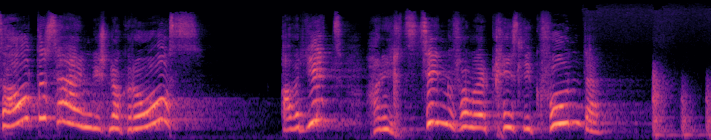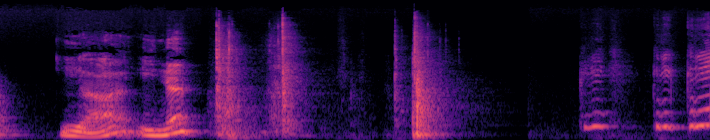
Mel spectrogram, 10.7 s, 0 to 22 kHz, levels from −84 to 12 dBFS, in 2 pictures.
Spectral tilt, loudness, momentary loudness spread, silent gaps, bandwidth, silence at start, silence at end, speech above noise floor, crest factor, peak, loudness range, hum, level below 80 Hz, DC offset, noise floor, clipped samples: -4.5 dB/octave; -18 LUFS; 21 LU; none; 17 kHz; 0 s; 0 s; 48 dB; 20 dB; 0 dBFS; 10 LU; none; -58 dBFS; under 0.1%; -65 dBFS; under 0.1%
